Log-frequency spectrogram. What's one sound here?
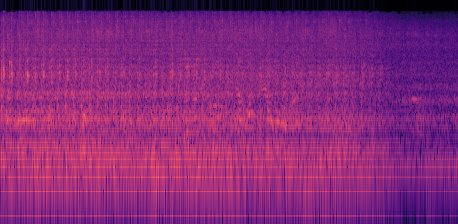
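A small diesel locomotive engine rumbles as it moves slowly along the track.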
